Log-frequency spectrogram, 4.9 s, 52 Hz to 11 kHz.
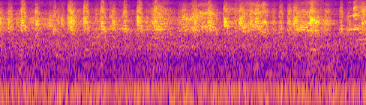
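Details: Urban egret colony in cedar trees near apartments in Daegu, South Korea, 2016, birds displaced after their nest trees were felled. Continuous rasping squawks from many birds, irregular bursts several per second, with constant low city rumble beneath.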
